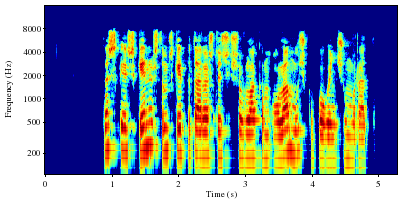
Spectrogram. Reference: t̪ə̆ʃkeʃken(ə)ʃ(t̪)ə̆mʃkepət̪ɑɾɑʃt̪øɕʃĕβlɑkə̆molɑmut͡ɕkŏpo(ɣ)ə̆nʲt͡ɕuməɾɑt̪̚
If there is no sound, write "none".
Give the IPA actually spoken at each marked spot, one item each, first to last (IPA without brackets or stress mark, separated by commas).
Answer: ə, t̪, ɣ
